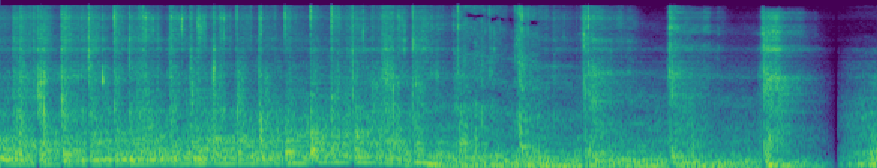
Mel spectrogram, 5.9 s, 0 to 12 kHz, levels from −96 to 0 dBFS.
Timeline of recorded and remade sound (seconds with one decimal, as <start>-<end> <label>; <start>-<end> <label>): 0.0-3.1 remade; 3.1-3.6 recorded; 3.6-5.9 remade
